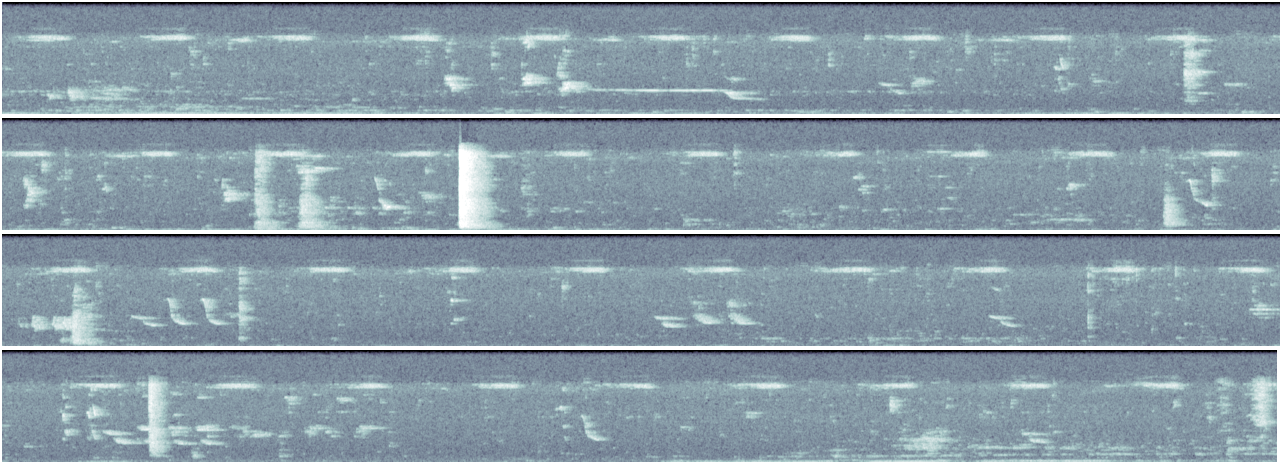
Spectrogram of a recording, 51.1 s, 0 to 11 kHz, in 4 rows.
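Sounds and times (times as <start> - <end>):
bird chirps: 0.0 - 9.7, 10.4 - 17.3, 31.2 - 35.8, 36.4 - 42.4.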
